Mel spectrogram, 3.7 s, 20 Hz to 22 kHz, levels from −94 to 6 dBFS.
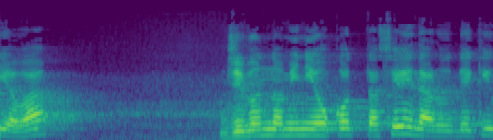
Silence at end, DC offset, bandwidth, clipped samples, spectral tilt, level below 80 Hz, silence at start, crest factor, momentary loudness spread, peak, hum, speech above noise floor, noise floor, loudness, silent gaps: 0 s; under 0.1%; 10.5 kHz; under 0.1%; -5.5 dB/octave; -68 dBFS; 0 s; 18 dB; 12 LU; -2 dBFS; none; 33 dB; -52 dBFS; -20 LUFS; none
